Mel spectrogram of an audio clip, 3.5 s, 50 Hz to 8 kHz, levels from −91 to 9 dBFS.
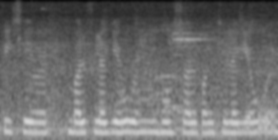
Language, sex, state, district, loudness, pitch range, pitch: Hindi, female, Madhya Pradesh, Dhar, -13 LUFS, 210-225 Hz, 220 Hz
